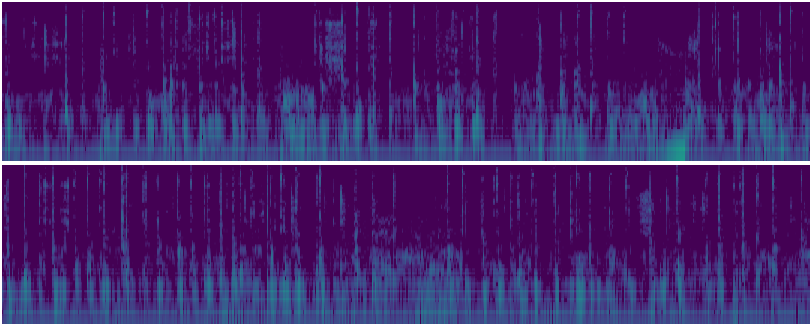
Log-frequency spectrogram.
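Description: Faint typing on a computer keyboard: many quick, irregular key clicks, with one slightly louder knock about four and a half seconds in.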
